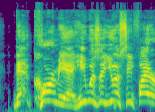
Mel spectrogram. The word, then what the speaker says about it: Cormier: APPARENTLY, HE'S LIKE AN EQUAL PARTNER IN IT, WHICH I DIDN'T KNOW, but thank you for giving his it's pronounced Cormier. Dan Cormier.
